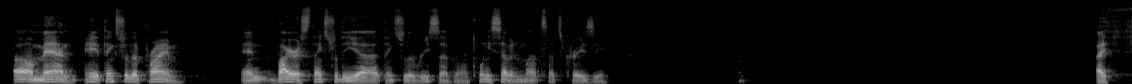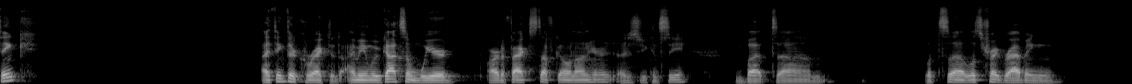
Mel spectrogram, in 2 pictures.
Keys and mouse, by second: 12.7 right click, 14.5 right click, 18.6 right click.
